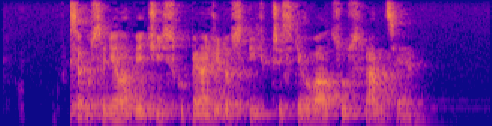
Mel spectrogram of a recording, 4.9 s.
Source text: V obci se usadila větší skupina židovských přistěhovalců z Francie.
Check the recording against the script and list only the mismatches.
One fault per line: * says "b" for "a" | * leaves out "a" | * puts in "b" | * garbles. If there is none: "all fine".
* leaves out "obci"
